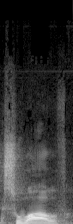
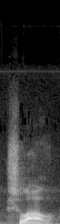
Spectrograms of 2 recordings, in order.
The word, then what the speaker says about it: suave: This is pronounced as suave. That's the pronunciation, suave.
